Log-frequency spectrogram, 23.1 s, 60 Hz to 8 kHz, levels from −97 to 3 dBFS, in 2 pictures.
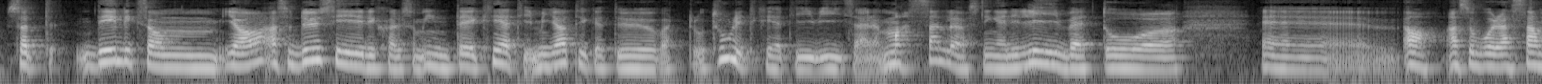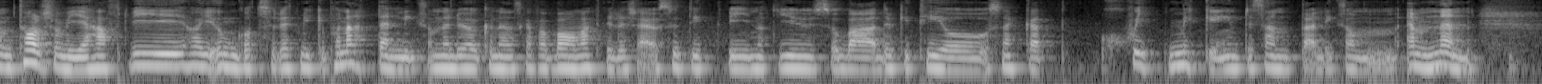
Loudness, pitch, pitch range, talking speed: -28 LUFS, 160 Hz, 150-180 Hz, 185 wpm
